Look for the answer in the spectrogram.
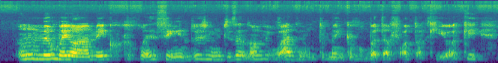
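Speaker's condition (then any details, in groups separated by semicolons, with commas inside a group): Spastic diplegic cerebral palsy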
